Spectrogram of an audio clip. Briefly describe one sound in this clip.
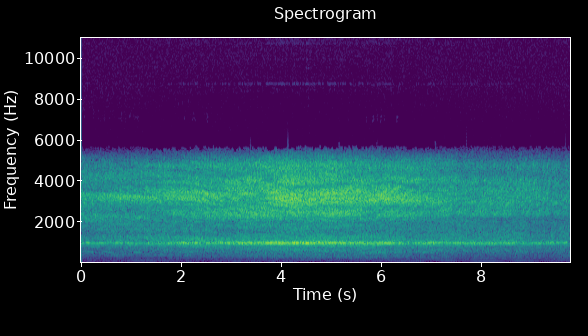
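A small steam engine hisses and puffs steam.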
